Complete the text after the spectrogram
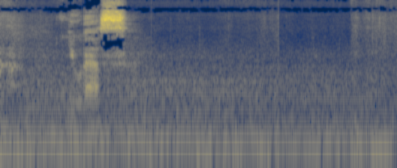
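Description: A car's tyres rumble steadily on the road, heard from inside the car.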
